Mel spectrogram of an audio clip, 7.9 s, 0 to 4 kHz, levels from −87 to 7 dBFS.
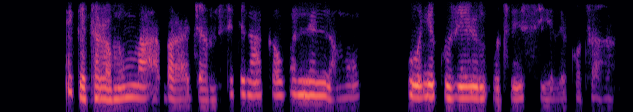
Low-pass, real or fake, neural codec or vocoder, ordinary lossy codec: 3.6 kHz; fake; vocoder, 44.1 kHz, 128 mel bands, Pupu-Vocoder; Opus, 16 kbps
